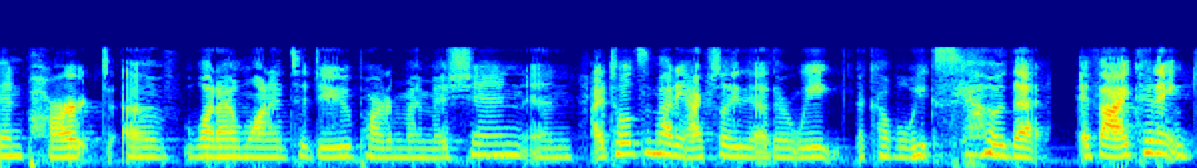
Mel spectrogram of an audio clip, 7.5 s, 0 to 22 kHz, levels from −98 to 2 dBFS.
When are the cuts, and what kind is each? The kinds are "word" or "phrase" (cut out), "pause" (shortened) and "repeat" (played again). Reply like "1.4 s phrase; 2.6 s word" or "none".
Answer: none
